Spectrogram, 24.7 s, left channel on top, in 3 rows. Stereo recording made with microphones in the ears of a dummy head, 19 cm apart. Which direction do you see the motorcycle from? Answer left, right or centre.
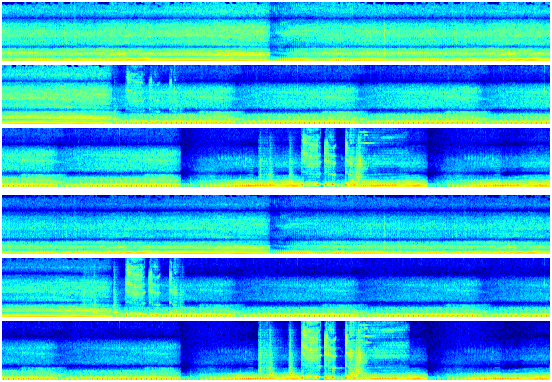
left.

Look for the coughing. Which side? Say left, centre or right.
right.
